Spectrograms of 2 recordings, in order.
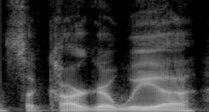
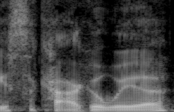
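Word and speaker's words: Sacagawea: At one point, they did call a river Bird Woman's River, which in the Hidatsa language, that would be Sakagawea. And that's the only time in the journals that I know of where they actually tried to spell it phonetically with a hard G sound, Sakagawea.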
